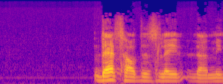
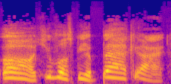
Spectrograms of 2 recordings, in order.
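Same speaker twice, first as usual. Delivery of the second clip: put-on higher, louder excited young hero; hammed-up eager ranger yell; mock Zack; 6 semitones higher, 6 dB louder than usual. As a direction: pitch it up and shout like a brash kid. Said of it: "Zack's like".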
